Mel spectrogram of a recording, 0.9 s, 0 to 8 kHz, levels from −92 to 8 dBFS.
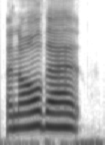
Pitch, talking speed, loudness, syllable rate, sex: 255 Hz, 205 wpm, -13 LUFS, 5.0 syllables/s, female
